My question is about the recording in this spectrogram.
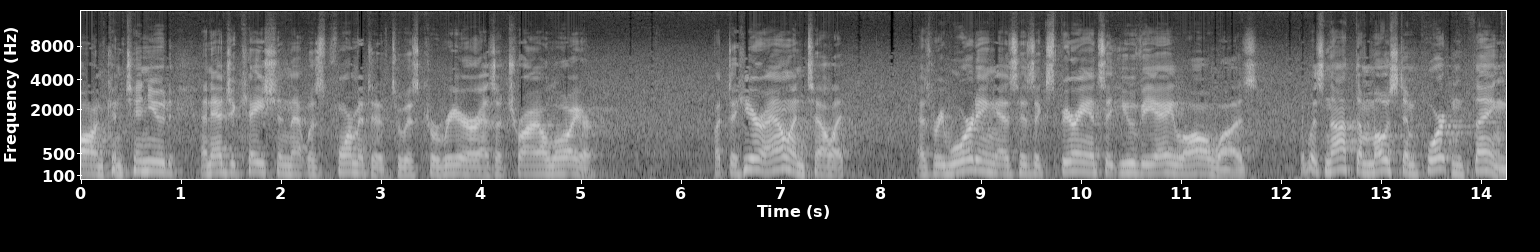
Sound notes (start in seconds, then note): none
